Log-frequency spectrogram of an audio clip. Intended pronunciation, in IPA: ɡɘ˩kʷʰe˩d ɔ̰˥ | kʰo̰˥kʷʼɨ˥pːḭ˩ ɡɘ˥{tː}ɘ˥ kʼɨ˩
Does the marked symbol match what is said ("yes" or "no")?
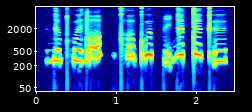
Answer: yes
